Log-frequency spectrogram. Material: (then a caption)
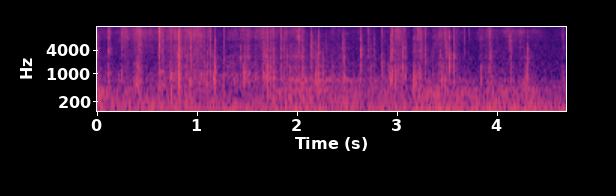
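Paper. A small folded sheet of white lined notebook paper, held by fingers with dark painted nails over a wooden surface, is crumpled and crinkled by hand. Quiet, dense crackles and sharp bright snaps run continuously over a low steady hum.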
